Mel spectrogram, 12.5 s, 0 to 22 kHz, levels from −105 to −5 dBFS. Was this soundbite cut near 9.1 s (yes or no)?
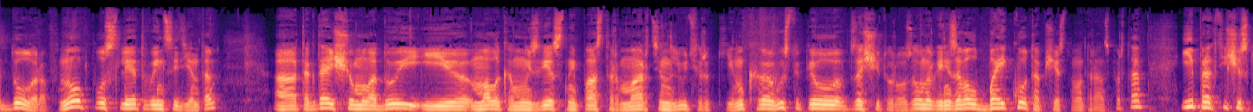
no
